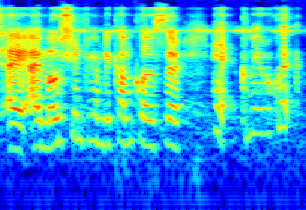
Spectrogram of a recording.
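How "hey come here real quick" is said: hushed call. Acted. Calling NPC closer quietly.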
